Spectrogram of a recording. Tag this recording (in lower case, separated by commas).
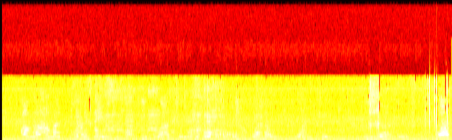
speech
